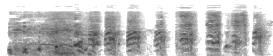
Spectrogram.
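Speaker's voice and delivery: high laughing fit. Real, not acted. Cracks up at own line.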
